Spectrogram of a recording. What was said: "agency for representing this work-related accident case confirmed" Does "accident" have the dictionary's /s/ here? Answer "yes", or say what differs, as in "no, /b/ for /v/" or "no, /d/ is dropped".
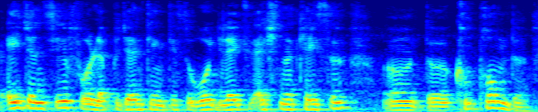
no, /ʃ/ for /s/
